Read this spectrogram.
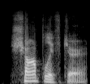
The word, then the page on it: Shoplifter: American English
